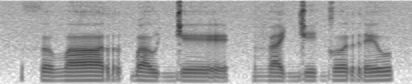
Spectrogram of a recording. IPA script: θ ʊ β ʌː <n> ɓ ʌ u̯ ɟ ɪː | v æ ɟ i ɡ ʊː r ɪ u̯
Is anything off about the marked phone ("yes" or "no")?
yes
